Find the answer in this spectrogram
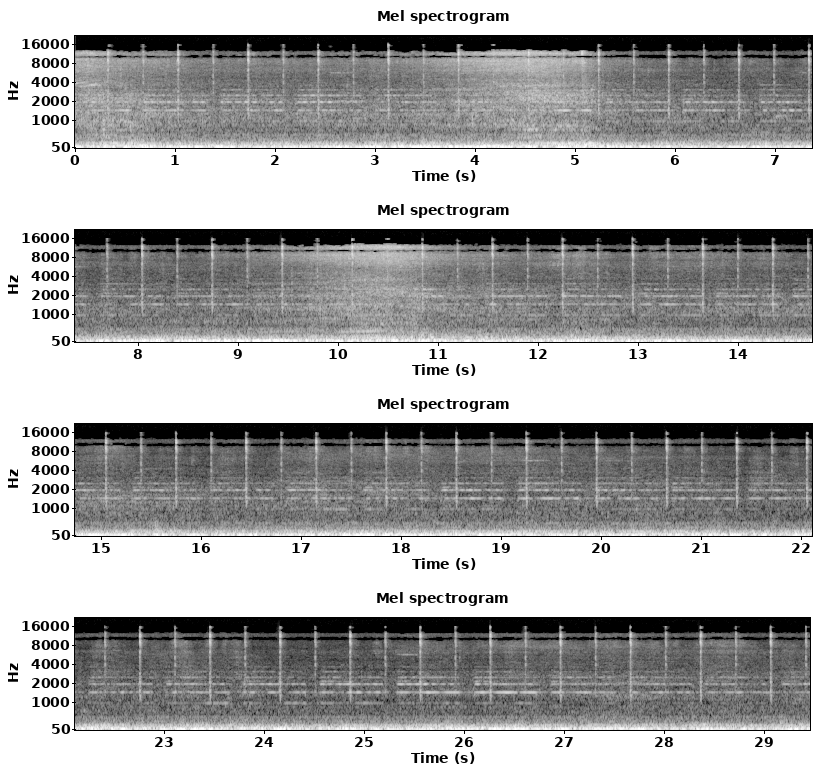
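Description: Double-stack container freight train rolling through a grade crossing with a steady low rumble, while the crossing bell dings at an even pace throughout. Two louder swells pass, about four and ten seconds in.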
